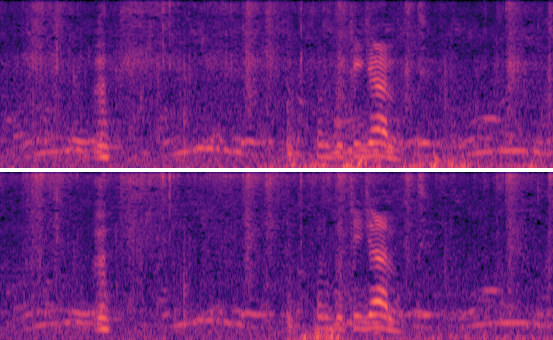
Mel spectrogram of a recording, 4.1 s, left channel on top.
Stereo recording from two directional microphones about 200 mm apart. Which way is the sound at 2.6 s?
50° right (ahead or behind).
